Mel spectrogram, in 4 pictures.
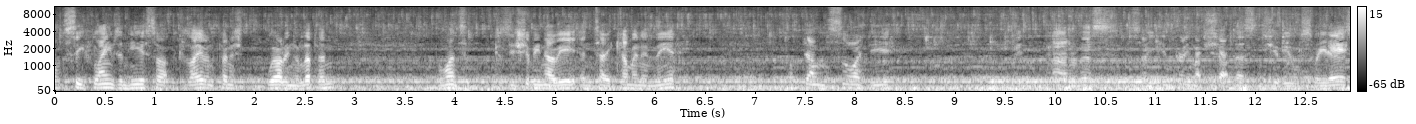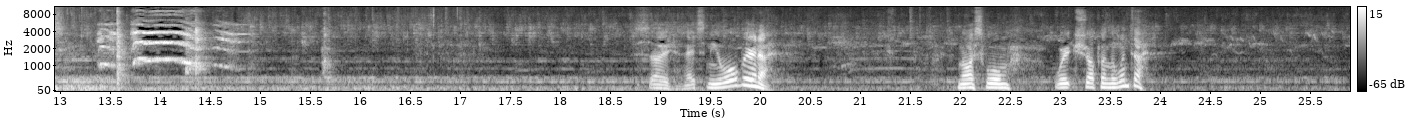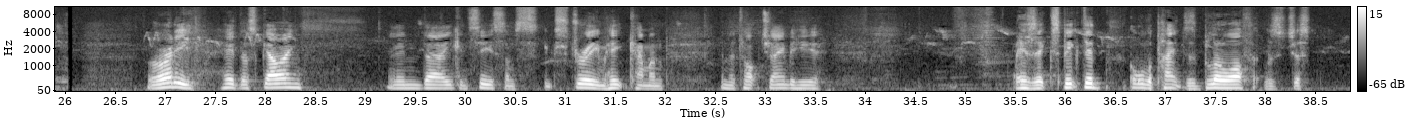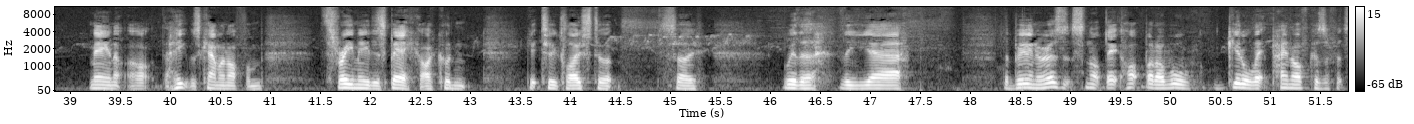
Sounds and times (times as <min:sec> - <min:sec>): Speech: 0:00.0 - 0:02.8, 0:03.8 - 0:06.3, 0:07.5 - 0:08.5, 0:09.9 - 0:13.2, 0:18.8 - 0:20.2, 0:22.0 - 0:24.0, 0:26.8 - 0:28.4, 0:29.2 - 0:32.0, 0:32.6 - 0:33.6, 0:35.5 - 0:38.5, 0:39.2 - 0:41.0, 0:41.6 - 0:43.0, 0:43.6 - 0:45.4, 0:46.2 - 0:47.4, 0:48.4 - 0:51.7.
